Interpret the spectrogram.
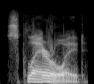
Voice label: "scleroid", American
